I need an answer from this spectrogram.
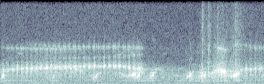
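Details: Steady rattling frog croak lasting about two seconds, then a short pause and a fresh burst of clicking, pulsed croaks from more than one frog.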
